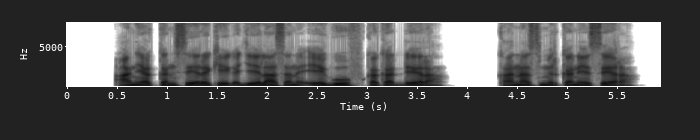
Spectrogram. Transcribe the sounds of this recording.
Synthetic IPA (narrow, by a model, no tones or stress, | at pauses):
ʔɐ̰nɪɐkːɐnse̞ːɾɐkeːkʼɐd͡ʒe̞ːlaːsɐnɐ̰ʔe̞ːɡuːfkɐkɐᶑːe̞ːɾɐ̰ | kɐnɐsmɪɾkɐne̞ːsːe̞ːɾɐ̰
